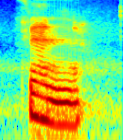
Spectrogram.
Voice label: "faine", French; beechnut

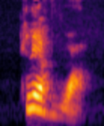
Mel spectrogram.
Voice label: "claire-voie", French

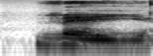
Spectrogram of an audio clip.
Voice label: "veille", French

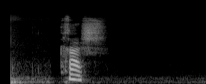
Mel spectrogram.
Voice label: "crache", French

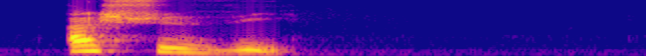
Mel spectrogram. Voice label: "achever", French

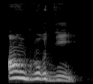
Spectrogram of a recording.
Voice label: "Engourdie", French

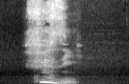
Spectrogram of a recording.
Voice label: "fusil", French

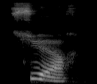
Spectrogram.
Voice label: "sueur", French

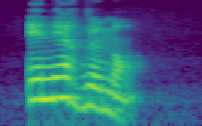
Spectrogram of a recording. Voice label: "Énervement", French

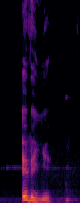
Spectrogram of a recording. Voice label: "éveillée", French

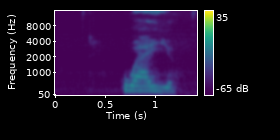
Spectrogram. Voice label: "ouailles", French

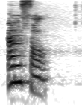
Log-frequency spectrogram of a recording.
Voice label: "hamcon", French; hook

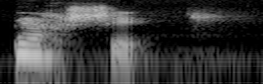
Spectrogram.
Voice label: "perchée", French

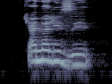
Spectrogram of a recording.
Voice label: "canalisé", French; channeled

